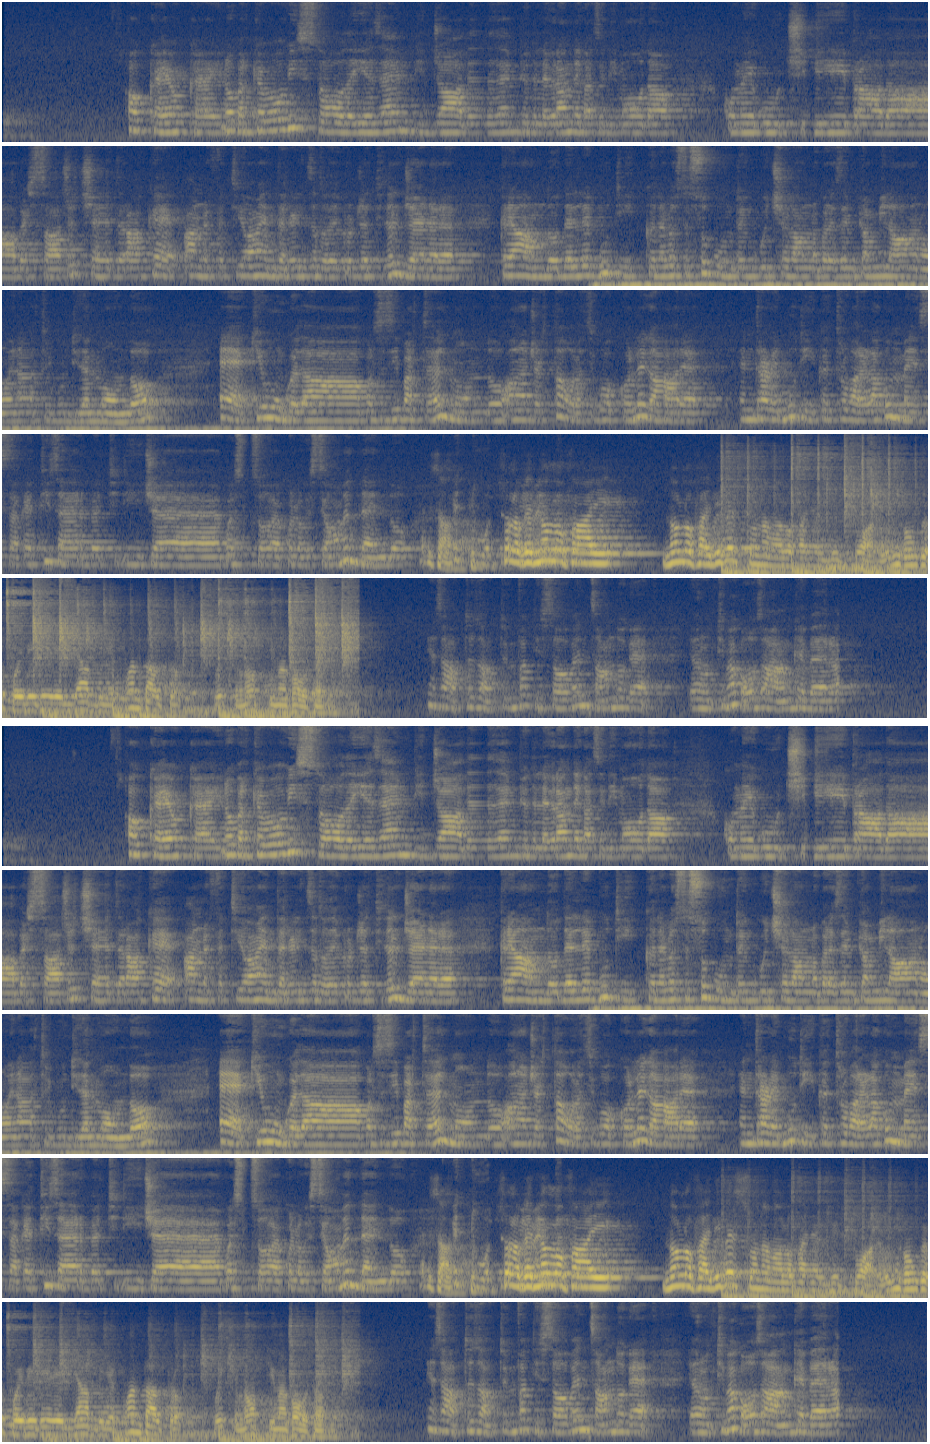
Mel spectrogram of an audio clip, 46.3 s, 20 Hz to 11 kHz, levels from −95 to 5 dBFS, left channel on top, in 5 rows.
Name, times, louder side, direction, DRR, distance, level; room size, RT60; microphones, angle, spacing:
voice 1, 1.2-33.7 41.3-45.4, right 4 dB, 90° right, 1.0 m, -28 dB
sound 1, 15.1-22.6, equal, 10° right, 5.0 m, -35 dB
voice 2, 32.8-33.9 34.4-38.8 39.1-40.3, right 2 dB, 40° right, 1.9 m, -20 dB
sound 2, 35.0-40.6, left 5 dB, 85° left, 0.9 m, -29 dB
26.0 x 23.0 x 8.4 m
head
